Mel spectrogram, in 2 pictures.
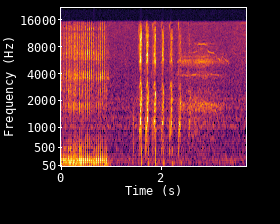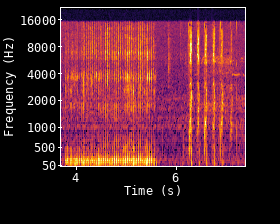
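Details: Sleeping Bulldog giving deep, rumbling snores, each long grating breath about two seconds, alternating with softer gaps full of quick, rattling clicks as the airway flutters.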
